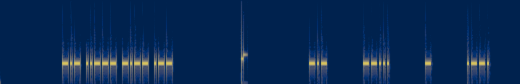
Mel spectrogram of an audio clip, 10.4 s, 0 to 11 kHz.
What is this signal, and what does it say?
Morse code, heard as a keyed tone, about 28 wpm, spaced as for 15 wpm, 700 Hz. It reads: K2YW K7TP
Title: USA Call Signs - 4 Characters - 6x Character Spacing - 30wpm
